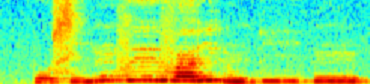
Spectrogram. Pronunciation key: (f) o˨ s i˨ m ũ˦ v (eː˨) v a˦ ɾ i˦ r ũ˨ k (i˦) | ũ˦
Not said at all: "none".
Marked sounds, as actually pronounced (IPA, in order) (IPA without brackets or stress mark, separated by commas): p, eː˦, i˦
